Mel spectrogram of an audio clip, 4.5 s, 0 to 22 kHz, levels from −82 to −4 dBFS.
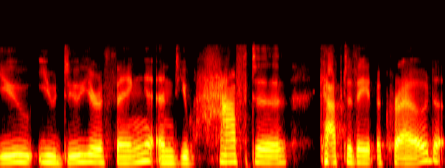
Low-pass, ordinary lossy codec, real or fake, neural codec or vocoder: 7.2 kHz; MP3, 64 kbps; real; none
